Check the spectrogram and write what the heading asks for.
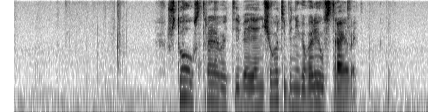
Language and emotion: Russian, neutral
